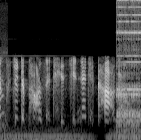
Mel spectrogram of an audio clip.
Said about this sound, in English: the phone is ringing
